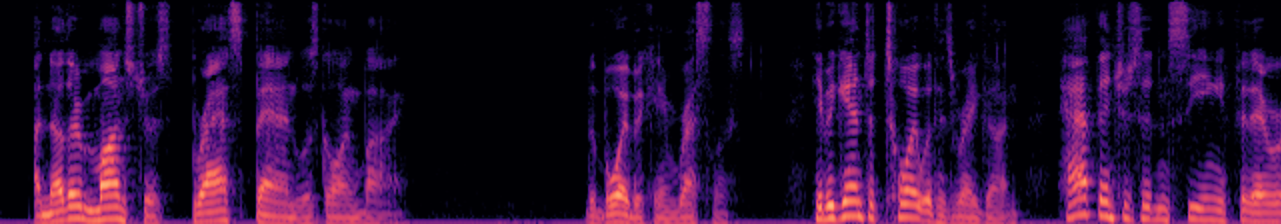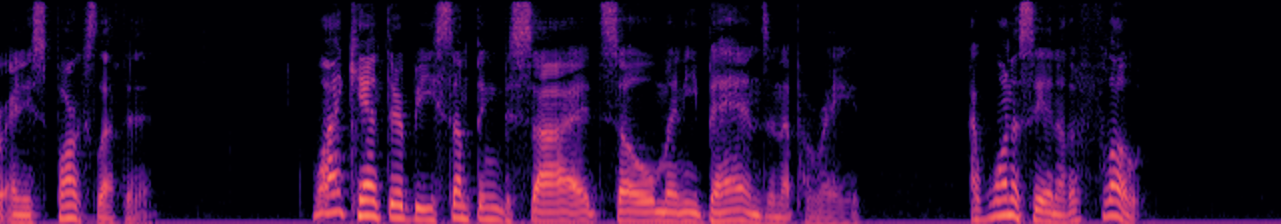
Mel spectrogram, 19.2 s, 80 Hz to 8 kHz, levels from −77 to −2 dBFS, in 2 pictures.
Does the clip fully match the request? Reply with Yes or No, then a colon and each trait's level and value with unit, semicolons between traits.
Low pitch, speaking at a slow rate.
No: low, 115 Hz; average, 150 wpm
